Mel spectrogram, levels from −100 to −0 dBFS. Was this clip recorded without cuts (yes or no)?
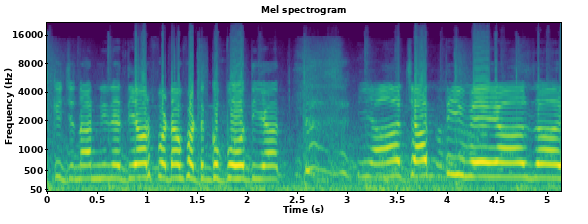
yes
